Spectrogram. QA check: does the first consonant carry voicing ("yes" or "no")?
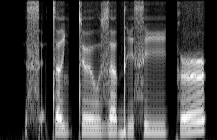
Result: no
